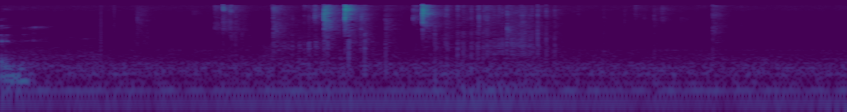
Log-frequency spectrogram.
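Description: Faint handling of a plastic squeeze bottle of caramel sauce as it is picked up and its flip-top cap opened: a few small clicks and a brief rustle about one to three seconds in, over a low steady hum.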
